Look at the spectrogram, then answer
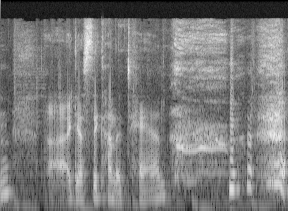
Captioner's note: giggles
